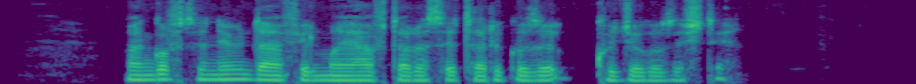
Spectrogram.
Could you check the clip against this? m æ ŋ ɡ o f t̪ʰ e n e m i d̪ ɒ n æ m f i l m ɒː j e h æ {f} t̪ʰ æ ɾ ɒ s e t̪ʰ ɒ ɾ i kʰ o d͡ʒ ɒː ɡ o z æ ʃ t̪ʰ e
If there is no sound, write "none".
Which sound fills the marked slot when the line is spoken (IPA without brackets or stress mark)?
f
